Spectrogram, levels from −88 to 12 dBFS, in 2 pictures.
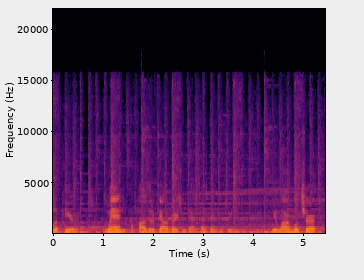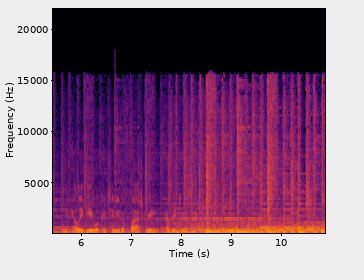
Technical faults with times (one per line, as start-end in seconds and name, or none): none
